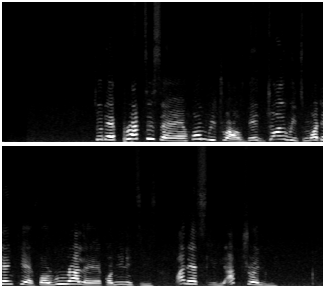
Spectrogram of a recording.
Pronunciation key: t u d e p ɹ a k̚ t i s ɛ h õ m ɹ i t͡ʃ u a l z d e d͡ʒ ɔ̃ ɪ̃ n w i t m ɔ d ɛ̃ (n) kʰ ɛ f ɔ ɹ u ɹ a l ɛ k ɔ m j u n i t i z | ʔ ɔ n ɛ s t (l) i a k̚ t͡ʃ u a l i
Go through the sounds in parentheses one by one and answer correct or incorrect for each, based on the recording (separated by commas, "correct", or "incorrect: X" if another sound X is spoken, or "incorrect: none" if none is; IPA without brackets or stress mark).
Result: correct, correct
